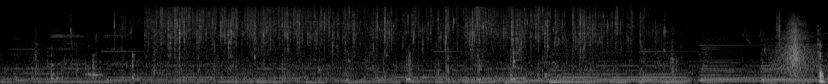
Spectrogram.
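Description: Liquid fertilizer pours from a watering can nozzle onto eggplant, capsicum and chilli plants, giving a continuous close splashing trickle with bubbly gurgles, steady for about seven seconds before some louder splatters at the end.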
